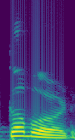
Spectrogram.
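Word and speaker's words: cupboard: लिखते हैं कप बोर्ड, पढ़ते हैं कबर्ड।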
